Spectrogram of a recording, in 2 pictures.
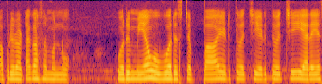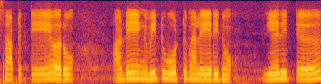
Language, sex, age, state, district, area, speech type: Tamil, female, 30-45, Tamil Nadu, Thanjavur, rural, spontaneous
